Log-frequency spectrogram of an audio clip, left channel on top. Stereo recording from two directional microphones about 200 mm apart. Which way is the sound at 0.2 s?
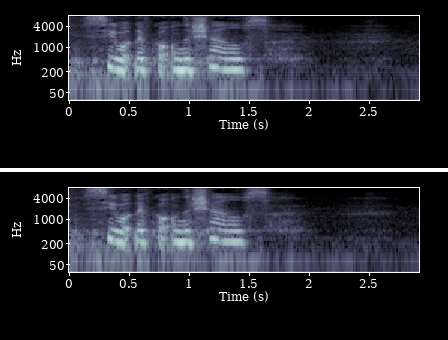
15° left (ahead or behind).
